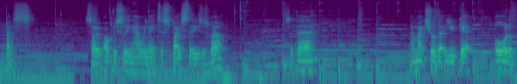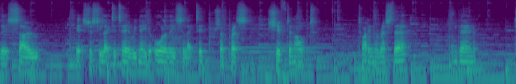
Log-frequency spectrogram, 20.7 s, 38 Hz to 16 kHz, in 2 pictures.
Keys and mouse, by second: 4.8 alt+click, 9.6 shift+middle click, 18.7 middle click.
